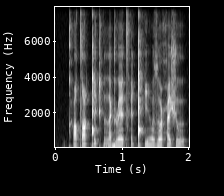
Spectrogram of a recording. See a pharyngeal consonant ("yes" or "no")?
yes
